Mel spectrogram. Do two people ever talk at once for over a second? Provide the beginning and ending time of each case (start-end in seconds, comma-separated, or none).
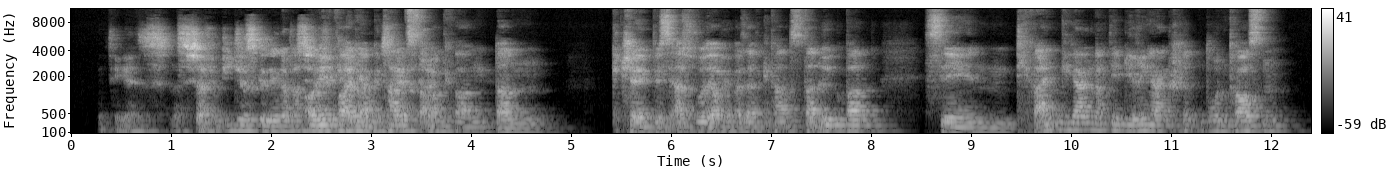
2.3-3.7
